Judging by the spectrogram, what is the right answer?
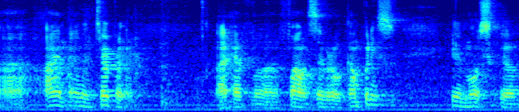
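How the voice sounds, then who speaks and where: The speaker is a man. His voice carries audible room echo amid noticeable background noise. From Russia, Saint Petersburg; US from age 14. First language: Russian. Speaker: entrepreneur. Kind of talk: interview.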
